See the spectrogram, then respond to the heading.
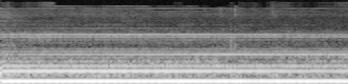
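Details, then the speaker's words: Truck with aftermarket HID headlights: as soon as the headlights are switched on, a constant high-pitched buzz with a thin whine and no rhythm comes from the HIDs. HID headlight buzz. "the cab lights are noise soon as I turn the head come here listen to this oh it's the headlights I bet those are HIDs"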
